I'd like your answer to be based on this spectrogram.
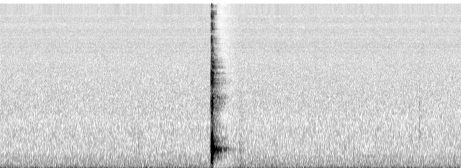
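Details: Person alone at home with hiccups, recurring several times that day: one sharp, abrupt hiccup in a quiet room with low background hum.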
